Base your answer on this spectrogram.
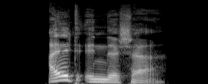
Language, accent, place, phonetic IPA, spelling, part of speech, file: German, Germany, Berlin, [ˈaltˌɪndɪʃɐ], altindischer, adjective, De-altindischer.ogg
- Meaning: inflection of altindisch: 1. strong/mixed nominative masculine singular 2. strong genitive/dative feminine singular 3. strong genitive plural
